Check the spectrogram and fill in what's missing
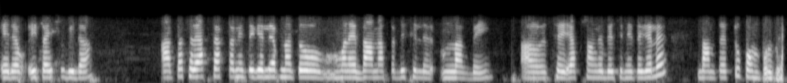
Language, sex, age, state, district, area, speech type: Bengali, female, 30-45, West Bengal, Murshidabad, rural, conversation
